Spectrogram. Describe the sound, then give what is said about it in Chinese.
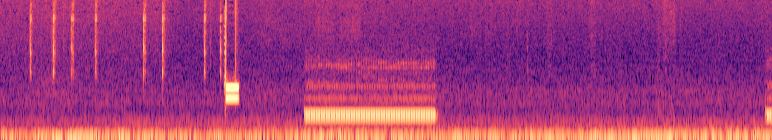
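Soft keypad beeps and a short chirp give way to a phone ringback tone as a call to the caller's husband goes unanswered: one steady ring, a long pause, then the next ring begins, all over a low rumbling hum. “哎，老公为什么也不接我的电话呀？”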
